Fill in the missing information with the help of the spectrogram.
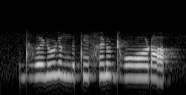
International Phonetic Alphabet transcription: dʱ əː ɳ u ɳ ə̃ ŋ ə t ẽ h ə̃ ɽ u ɖʱ ɔː ɽ ɑ

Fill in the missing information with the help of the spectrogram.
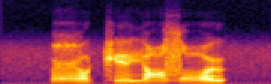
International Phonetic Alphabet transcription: ʕ o kʲ e j ɐ zˤ ʉ

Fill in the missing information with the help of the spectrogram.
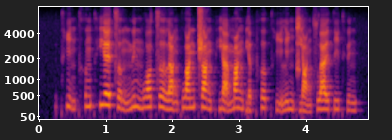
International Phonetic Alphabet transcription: t̪ʰ ḭ˨˩ n t̪ʰ ɤ˦ ŋ t̪ʰ j ɛ˧˥ t͡s ɤ̰˨˩ ŋ m y˥˩ n m w ɔ˥ t͡s ɤ˥˩ l ɑ̰˨˩ ŋ k w ɑ˥ ŋ ʈ͡ʂ ɑ˥˩ ŋ pʰ j ä̰˨˩ m ɑ˥˩ ŋ p j ɛ˩ pʰ ɤ˥˩ t̪ʰ ḭ˨˩ l i˥˩ ŋ t͡ɕ j ɑ̰˨˩ ŋ s w a˥ ɪ̯ t̪ i˥ t̪ʰ y˨ n

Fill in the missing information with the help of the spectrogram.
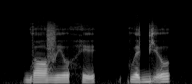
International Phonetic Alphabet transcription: ɡʷ ɑː v ɪː o̯ h ɪ | kʷ ɛ bʲ ə o̯

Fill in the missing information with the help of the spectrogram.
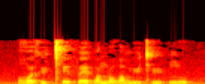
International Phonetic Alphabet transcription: ʁʷ ə x y ǀʰ e f ɛ b ɒ ŋ y ðˤ ɛ m y tʰ y | ŋ u

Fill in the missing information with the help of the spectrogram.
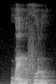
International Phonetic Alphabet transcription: w ɛ n ʊ f o l u

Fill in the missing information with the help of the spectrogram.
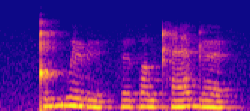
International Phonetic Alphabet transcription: ǃ i b w ø ɽ ʉ | ɵ p ɔ w ʈʰ æ ɖ œ

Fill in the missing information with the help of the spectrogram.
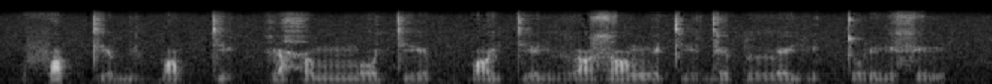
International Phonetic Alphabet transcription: f ɒ p tʲ ɒ bʲ u p ɒ p tʲ e kː e ħ o mː o tʲ e pː ɒ j tʲ æ j lː ɒ z ɒ ŋ e tʲ e d e p lː e j i tː u ɾ i s i

